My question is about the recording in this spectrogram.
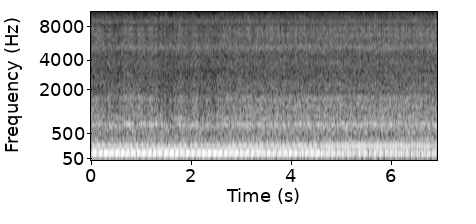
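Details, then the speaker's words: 1971 Ford Mustang Sportsroof (351 hashtag), first run after sitting 13–14 years, no coolant in it: steady, even idle with smooth low beat, no knocks, misses or rattles; slight blow-by noted. Normal idle, sounds healthy. "That sounds pretty good. I'm impressed."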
